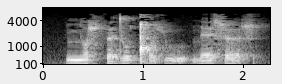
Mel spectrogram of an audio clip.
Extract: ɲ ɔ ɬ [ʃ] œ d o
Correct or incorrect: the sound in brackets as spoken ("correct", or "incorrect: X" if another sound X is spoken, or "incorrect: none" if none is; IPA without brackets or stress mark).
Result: incorrect: θ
